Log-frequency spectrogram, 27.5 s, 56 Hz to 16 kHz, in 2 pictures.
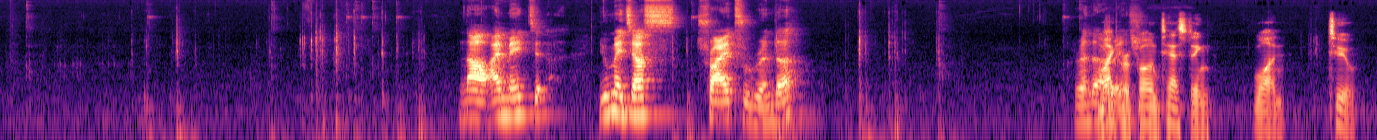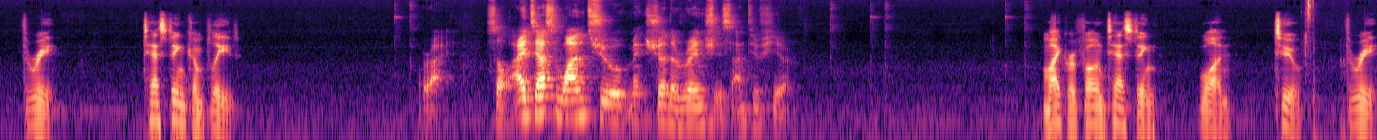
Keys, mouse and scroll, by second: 0.6 click, 0.6-1.0 scroll down 5, 1.0 scroll up 2, 1.1 middle click, 1.2-9.0 typing, 2.7 click, 3.8 click, 6.1 click, 6.8 click, 9.4-15.9 drag, 17.9 click, 18.9-19.9 drag, 22.7 click, 25.7-27.5 drag.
